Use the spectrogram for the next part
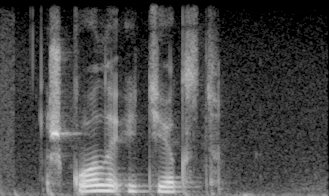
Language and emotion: Russian, neutral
